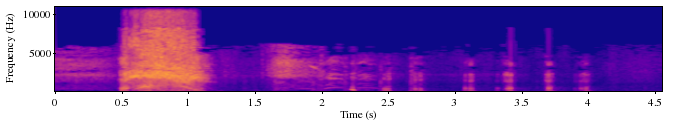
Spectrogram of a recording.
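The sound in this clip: A single loud, explosive sneeze bursts out, followed by a string of short, breathy chuckles and snickers in quick succession.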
